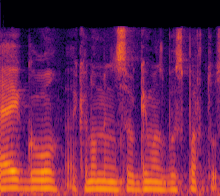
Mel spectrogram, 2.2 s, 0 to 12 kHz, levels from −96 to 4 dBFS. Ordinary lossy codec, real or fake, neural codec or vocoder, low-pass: AAC, 64 kbps; real; none; 7.2 kHz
